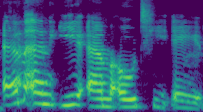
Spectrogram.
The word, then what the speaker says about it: Nemoth: I would say Nemoth. It's Nemoth, so it's like Nemoth. A mnemonic. Nemoth. I feel like the first M is silent.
